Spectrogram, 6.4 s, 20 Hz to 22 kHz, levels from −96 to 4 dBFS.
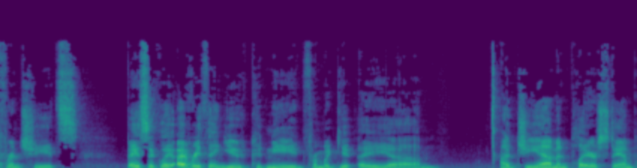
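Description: Nothing stands out here as a technical fault; the speech comes across without any glitch or interruption worth pointing to.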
